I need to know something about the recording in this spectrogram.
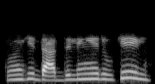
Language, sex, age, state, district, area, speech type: Bengali, female, 60+, West Bengal, Darjeeling, urban, conversation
